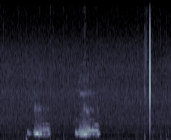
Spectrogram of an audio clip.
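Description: Two short clucking calls from a Minecraft chicken, a brief pause between them, followed by a faint click, in an otherwise quiet setting.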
